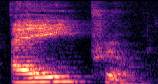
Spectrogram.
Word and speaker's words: April: So together we have April, April. The stress is on the first syllable, April, April.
